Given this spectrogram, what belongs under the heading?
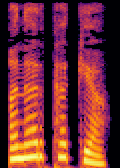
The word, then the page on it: ಆನರ್ಥಕ್ಯ: ānarthakya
